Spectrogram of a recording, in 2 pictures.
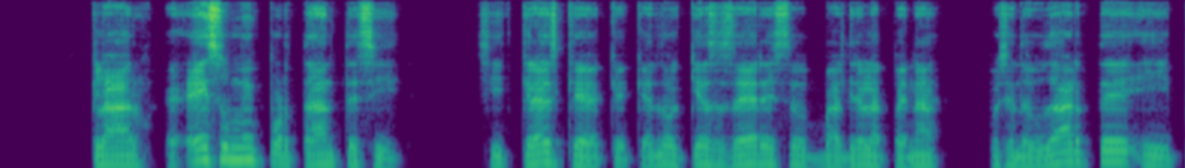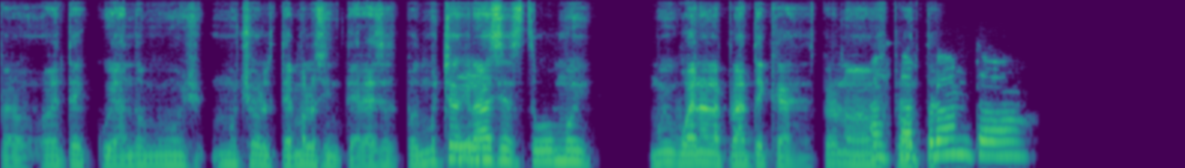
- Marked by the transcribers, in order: none
- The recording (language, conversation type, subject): Spanish, podcast, ¿Qué opinas de endeudarte para estudiar y mejorar tu futuro?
